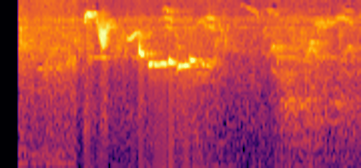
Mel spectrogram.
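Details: Wild bird singing outdoors in spring in a relaxing nature setting: a short burst of high whistled and twittering notes lasting about a second, with quieter chirps afterward over faint background hiss.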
